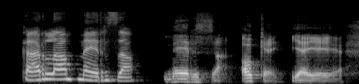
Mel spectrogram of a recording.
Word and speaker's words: Merza: good so so how do how do you pronounce it correctly Carla merza Meza okay yeah yeah yeah I I I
